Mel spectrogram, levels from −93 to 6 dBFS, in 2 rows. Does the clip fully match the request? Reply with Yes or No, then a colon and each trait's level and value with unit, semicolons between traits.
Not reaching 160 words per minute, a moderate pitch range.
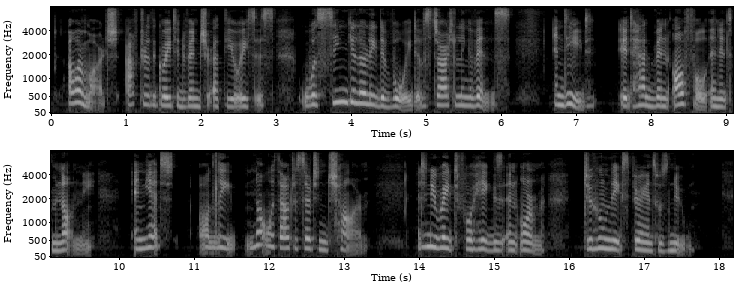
Yes: average, 145 wpm; average, 4.2 semitones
